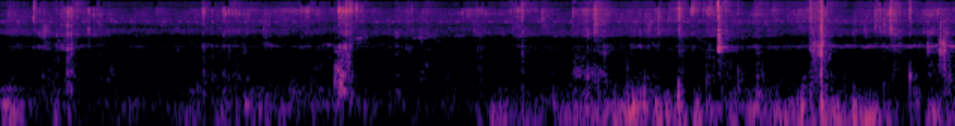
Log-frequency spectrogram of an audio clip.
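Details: Tame cows graze on wild grass on the outskirts, giving low, crunchy munching and soft tearing of grass stems. Several sharp clicks and brief rustles break through, and the chewing swells in the second half.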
